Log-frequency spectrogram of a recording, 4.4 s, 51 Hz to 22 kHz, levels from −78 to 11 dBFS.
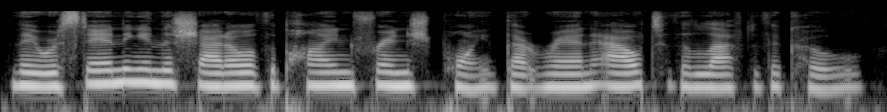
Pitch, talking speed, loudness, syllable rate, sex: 210 Hz, 270 wpm, -15 LUFS, 5.6 syllables/s, female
